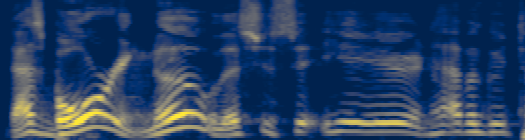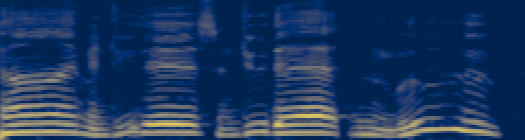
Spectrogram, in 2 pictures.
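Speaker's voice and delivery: high, petulant mock-child voice that fades at the end; whiny inner child. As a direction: play your bored, stubborn inner kid. Voices her childish resistant self.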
